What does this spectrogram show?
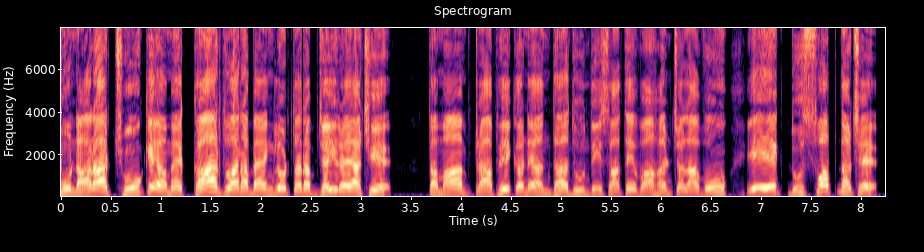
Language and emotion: Gujarati, angry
